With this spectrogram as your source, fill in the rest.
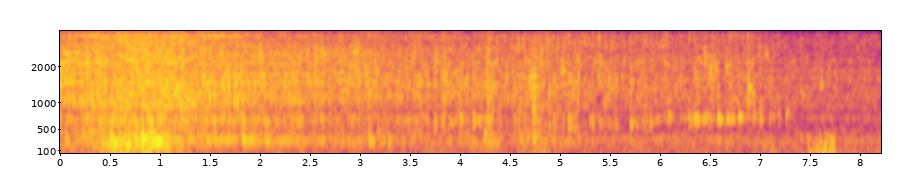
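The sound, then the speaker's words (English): A toilet flushes, a loud rushing gush of water that swirls and drains steadily for several seconds before trailing off, with no one speaking. “Here we go. We're going to flush out.”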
